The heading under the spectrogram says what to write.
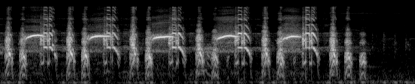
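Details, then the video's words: Female grey francolin giving a loud, harsh, repeated call, each note ending in a rising whistled squeal, about one every half-second, then stopping. "Grey francoline | Teetar Ki Awaaz | Female teetar sound"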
